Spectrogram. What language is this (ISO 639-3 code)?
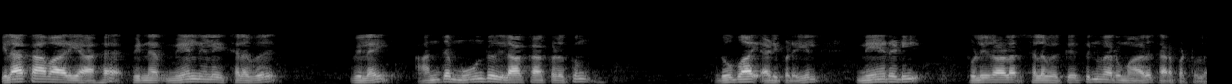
tam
